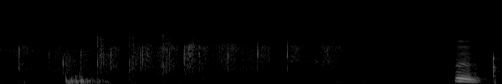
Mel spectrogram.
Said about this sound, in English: That was awkward applause, like you didn't know if it was okay to clap again.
